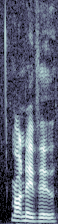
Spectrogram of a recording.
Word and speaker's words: rendezvous: tabloid jamming midnight rendezvous rendezvous s is silent it's french rendezvous to the mystery yet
